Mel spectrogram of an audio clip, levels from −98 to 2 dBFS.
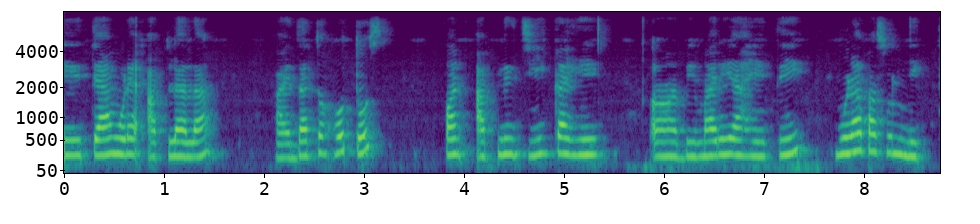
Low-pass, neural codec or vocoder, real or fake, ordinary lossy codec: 7.2 kHz; codec, 16 kHz, 16 kbps, FreqCodec, smaller model; fake; none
